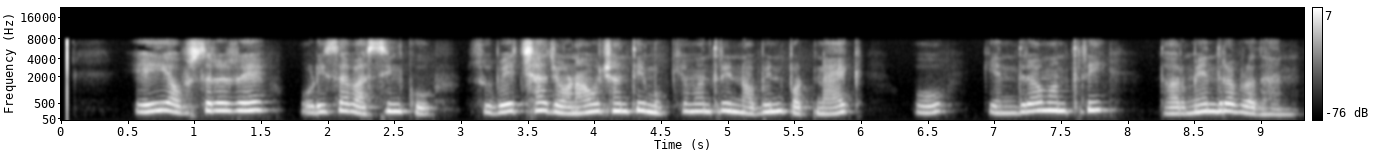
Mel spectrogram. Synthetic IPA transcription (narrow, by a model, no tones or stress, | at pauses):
eɦiɔwsɔɾɔɾe | oɽisabasiŋɡku | subetʃʰad͡ʒɔɽ̃awt͡ʃʰɔnt̪imukʰjɔmənt̪ɾinɔbinpɔʈnajək | o | kend̪ɾəmɔnt̪ɾi | d̪ʱɔɾmend̪ɾəp̬ɾɔd̪ʱan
